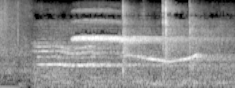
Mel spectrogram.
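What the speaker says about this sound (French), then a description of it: "coup de sifflet de l'arbitre" A referee's whistle sounds at the start of an athletics heptathlon race, a sustained shrill tone that wavers and bends in pitch over a couple of seconds, heard at moderate distance over outdoor stadium ambience.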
